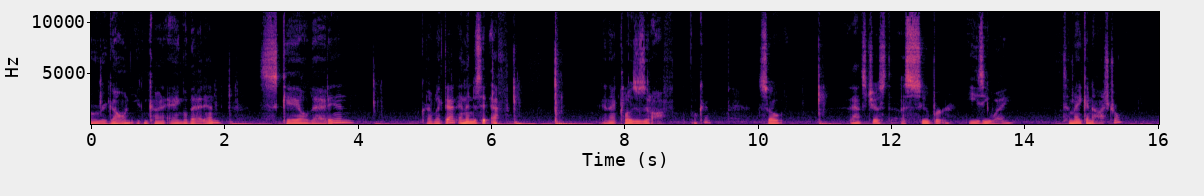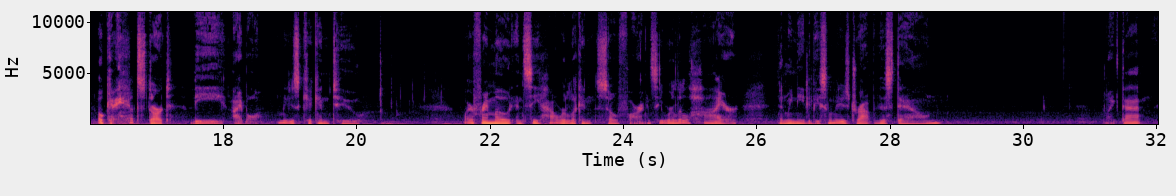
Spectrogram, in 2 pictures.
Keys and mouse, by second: 0.2 g, 0.3-8.2 drag, 2.1 s, 4.2 g, 6.4 f, 7.0 Return, 8.2-9.8 middle drag, 9.4 drag, 9.8 click, 10.0 middle click, 10.9-14.0 drag, 10.9 KP_1, 14.0-18.7 middle drag, 18.7 click, 18.8-23.3 middle drag, 23.3-31.1 drag, 26.8 g, 31.1-31.6 middle drag, 31.6-32.0 drag.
